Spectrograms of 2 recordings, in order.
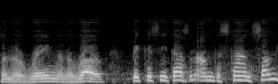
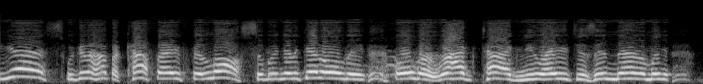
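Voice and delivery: much higher, louder, bursting with plans; excited dreamer; 8 semitones higher, 4 dB louder than usual. Retold or imitated. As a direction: gush with wild enthusiasm about a cafe. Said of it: "and you say".

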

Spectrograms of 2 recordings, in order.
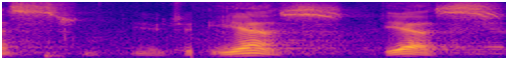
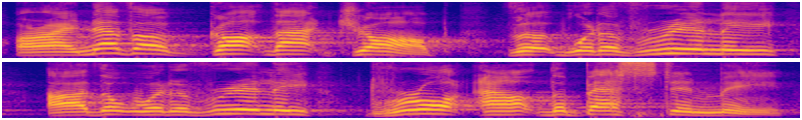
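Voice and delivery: higher and louder, driving each line home; full-force preaching; 7 semitones higher, 6 dB louder than usual. Acted. Preacher urging a marginal congregation, full force.

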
